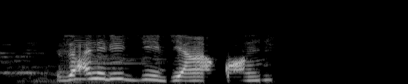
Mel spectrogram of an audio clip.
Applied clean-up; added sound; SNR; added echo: classical method spectral subtraction.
